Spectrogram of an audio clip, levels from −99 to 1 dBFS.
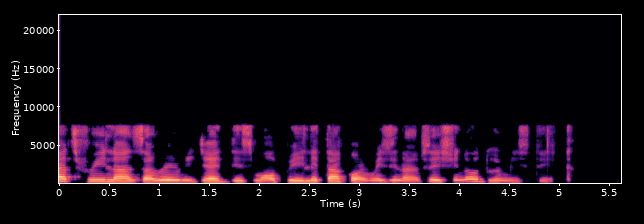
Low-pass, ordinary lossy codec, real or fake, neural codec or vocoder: none; none; real; none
